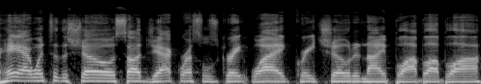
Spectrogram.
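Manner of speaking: ordinary talk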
